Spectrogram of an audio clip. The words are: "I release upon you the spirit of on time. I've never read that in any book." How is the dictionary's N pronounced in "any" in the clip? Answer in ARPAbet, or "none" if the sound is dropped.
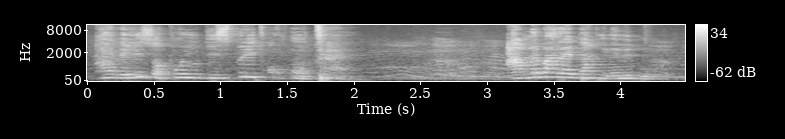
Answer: L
